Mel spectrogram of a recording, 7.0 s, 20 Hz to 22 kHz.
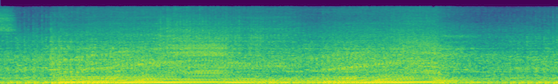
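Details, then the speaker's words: Suzuki Shogun SP 125 FD small single, choke tested after fitting a new choke cable: engine rises to a raised, steady fast idle for a few seconds, then settles back. Choke working properly. "Nih kita lihat ahahfungsi ya kalau dicuk dia"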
